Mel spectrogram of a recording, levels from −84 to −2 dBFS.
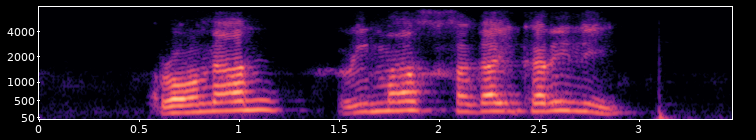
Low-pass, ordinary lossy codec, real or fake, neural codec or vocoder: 7.2 kHz; Opus, 24 kbps; fake; codec, 16 kHz, 1.1 kbps, Voila-Tokenizer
